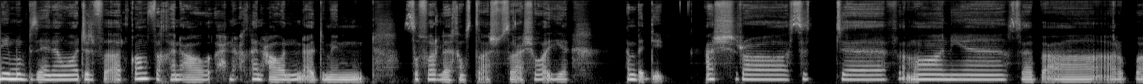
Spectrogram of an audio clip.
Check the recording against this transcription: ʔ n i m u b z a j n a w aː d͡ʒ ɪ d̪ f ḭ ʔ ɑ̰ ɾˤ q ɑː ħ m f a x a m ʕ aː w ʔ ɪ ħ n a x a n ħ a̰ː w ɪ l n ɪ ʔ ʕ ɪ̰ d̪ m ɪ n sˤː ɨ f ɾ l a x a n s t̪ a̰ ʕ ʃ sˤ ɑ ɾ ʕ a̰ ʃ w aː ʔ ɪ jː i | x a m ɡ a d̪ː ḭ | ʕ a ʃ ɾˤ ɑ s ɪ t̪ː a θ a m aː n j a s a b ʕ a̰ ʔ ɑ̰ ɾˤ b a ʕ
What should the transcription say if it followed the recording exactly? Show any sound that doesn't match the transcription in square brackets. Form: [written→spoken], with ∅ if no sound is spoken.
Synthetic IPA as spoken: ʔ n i m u b z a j n a w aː d͡ʒ ɪ d̪ f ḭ ʔ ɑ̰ ɾˤ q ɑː [ħ→∅] m f a x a [m→n] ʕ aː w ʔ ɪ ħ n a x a n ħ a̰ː w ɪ l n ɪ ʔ ʕ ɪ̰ d̪ m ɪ n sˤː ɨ f ɾ l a x a [n→m] s t̪ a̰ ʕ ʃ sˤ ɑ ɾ ʕ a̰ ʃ w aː ʔ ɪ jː [i→a] | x a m [ɡ→b] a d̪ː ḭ | ʕ a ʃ ɾˤ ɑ s ɪ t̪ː a θ a m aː n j a s a b ʕ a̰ ʔ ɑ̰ ɾˤ b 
